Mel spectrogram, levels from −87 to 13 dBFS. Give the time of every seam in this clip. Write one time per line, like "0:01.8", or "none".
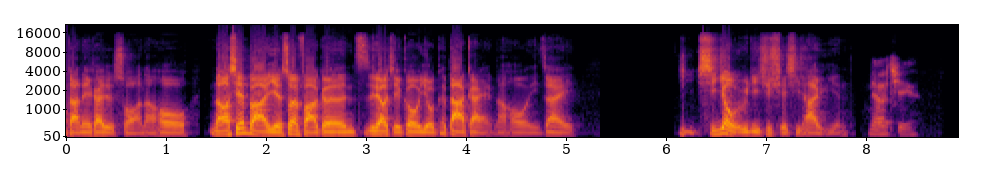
0:01.3
0:07.9

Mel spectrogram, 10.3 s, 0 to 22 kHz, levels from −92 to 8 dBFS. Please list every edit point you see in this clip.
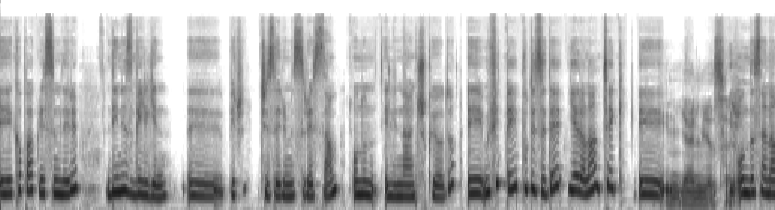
0:03.4
0:04.6
0:06.1

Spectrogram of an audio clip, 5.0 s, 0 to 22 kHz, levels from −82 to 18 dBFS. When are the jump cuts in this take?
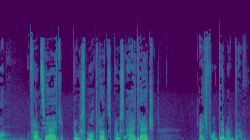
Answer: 0:04.0

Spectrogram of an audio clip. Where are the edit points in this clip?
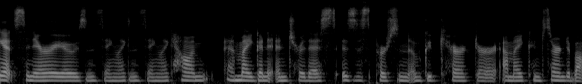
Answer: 0:01.3

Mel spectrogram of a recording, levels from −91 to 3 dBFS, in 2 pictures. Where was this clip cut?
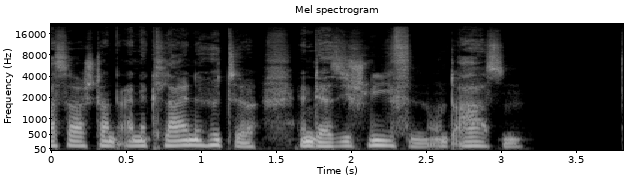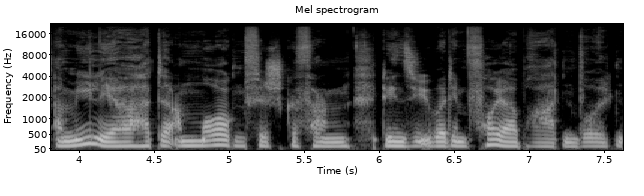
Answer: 0:05.1

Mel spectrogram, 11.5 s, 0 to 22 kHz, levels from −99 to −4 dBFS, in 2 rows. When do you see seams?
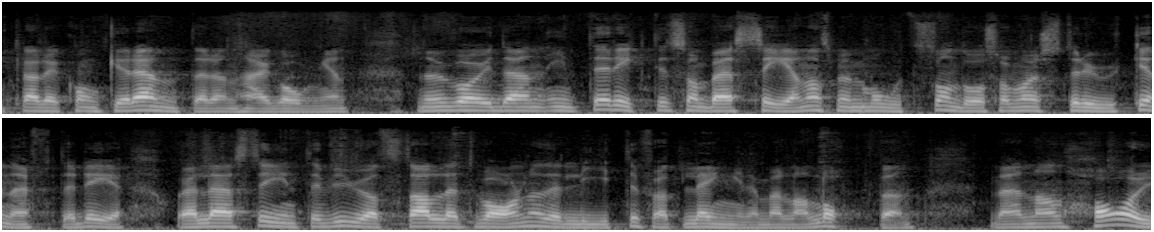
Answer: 0:04.3
0:09.1

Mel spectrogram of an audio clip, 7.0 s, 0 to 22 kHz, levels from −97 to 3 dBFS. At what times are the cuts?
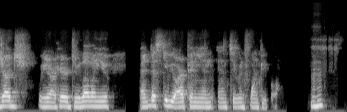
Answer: none

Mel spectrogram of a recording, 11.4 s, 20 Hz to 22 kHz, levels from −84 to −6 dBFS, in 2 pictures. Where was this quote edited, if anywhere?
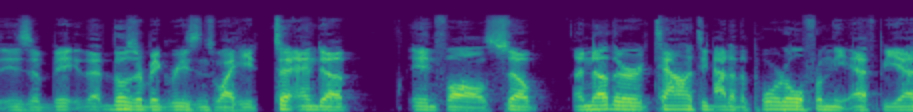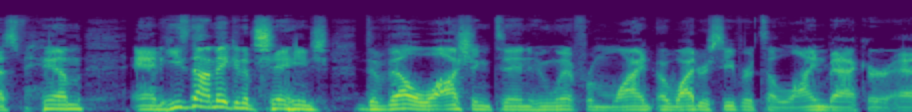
0:01.6
0:02.7
0:04.5
0:05.9
0:07.3
0:07.9

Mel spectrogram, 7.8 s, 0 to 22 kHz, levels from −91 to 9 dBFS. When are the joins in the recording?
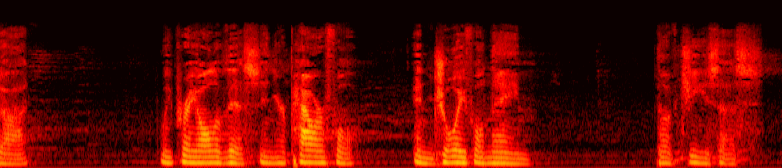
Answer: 0:06.6

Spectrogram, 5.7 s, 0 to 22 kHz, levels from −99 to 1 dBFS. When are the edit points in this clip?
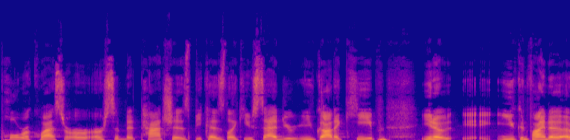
none

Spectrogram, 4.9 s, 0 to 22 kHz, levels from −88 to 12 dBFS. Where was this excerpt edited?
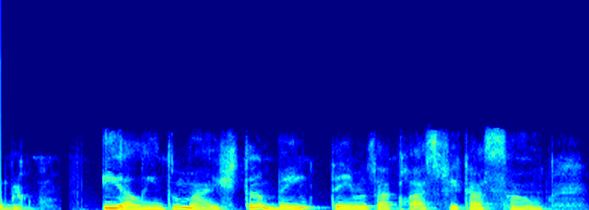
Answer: none

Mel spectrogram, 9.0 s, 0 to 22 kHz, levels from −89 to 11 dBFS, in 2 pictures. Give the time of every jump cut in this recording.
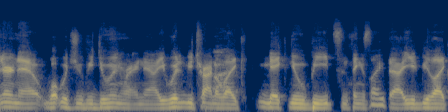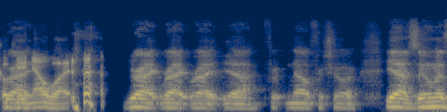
0:02.5

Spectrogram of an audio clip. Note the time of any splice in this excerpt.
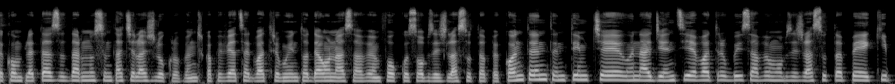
0:02.5

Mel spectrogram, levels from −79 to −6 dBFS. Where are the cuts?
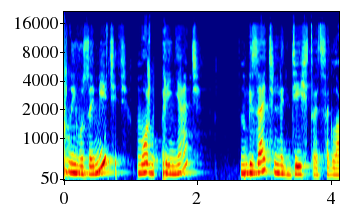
0:01.3
0:02.7

